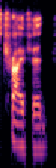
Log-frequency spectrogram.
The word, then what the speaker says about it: Trifid: That's how you're supposed to pronounce it, is Trifid.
